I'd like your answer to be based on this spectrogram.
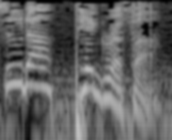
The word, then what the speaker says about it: pseudepigrapha: And the Book of Enoch belongs to what's called pseudepigrapha. Accent on the pig part.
